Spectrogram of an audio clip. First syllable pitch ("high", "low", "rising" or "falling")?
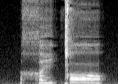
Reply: low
